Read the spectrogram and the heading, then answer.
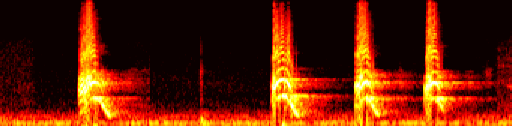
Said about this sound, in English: I'll swallow you first, you little pee-wee dog. Shame on you. You let that little dog alone. Let him alone.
